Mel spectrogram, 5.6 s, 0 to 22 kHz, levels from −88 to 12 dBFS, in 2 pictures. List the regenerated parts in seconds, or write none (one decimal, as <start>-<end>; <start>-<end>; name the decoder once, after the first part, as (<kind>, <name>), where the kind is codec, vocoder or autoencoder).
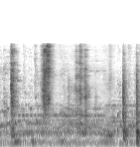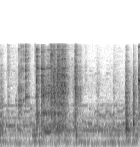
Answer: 0.8-2.3 (vocoder, Vocos)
